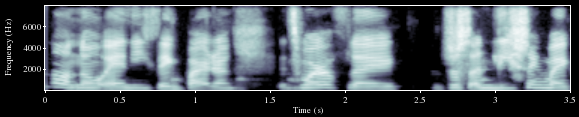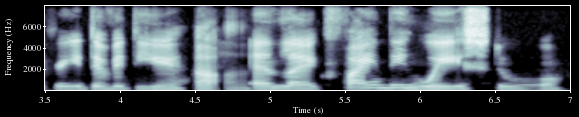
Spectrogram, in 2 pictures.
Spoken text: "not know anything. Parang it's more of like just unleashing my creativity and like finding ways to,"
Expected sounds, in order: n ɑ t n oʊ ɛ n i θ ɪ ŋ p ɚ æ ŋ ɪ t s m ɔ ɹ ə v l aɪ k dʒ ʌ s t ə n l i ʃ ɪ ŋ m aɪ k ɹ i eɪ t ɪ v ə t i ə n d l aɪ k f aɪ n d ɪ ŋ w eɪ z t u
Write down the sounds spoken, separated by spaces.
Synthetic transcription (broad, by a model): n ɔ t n oʊ ɛ n i θ ɪ ŋ p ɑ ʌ ŋ ɪ t s m ɔ ɹ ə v l aɪ k dʒ ʌ s t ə n l i s ɪ ŋ m aɪ k ɹ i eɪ t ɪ v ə t i ə n d l aɪ k f aɪ n d ɪ ŋ w eɪ s t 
